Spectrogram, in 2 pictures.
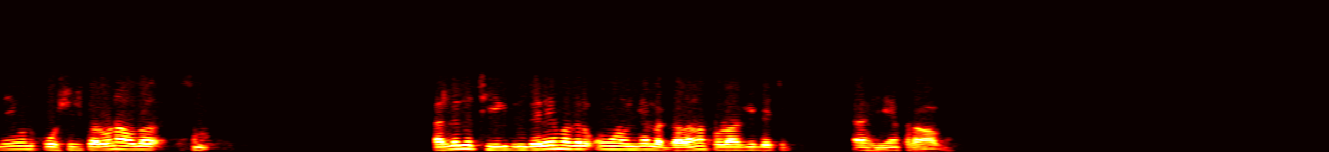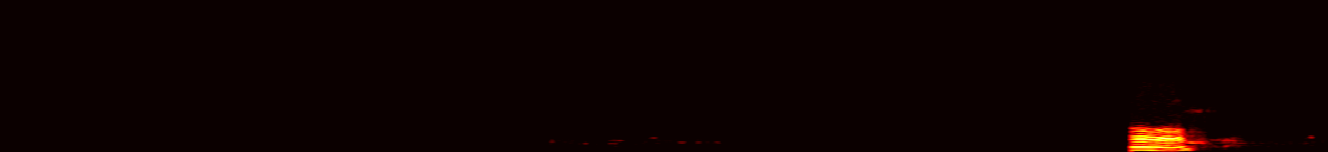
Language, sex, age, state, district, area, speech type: Dogri, male, 30-45, Jammu and Kashmir, Reasi, rural, conversation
